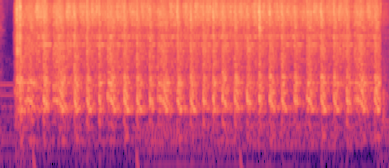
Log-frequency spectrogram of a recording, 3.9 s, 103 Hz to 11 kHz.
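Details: Daihatsu Terios stored about 5 years, cranking after oil added to cylinders through the spark plug holes: steady starter churning at about eight even compression pulses a second for nearly four seconds, never catching.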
